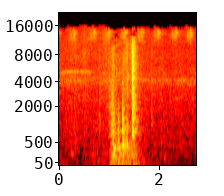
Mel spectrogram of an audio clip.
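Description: A wooden door thumps and rattles.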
